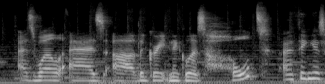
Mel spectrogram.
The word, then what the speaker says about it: Nicholas Hoult: other than Dracula, as well as the great Nicholas Hoult, I think is how you say it?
